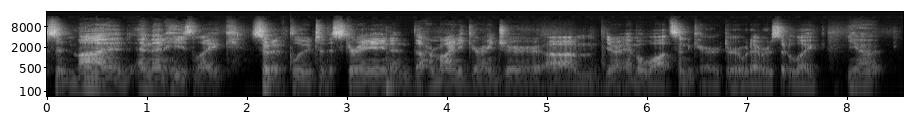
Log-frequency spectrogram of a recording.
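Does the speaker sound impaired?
No.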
